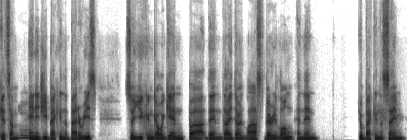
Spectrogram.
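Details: Adult man speaking; normal speech.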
